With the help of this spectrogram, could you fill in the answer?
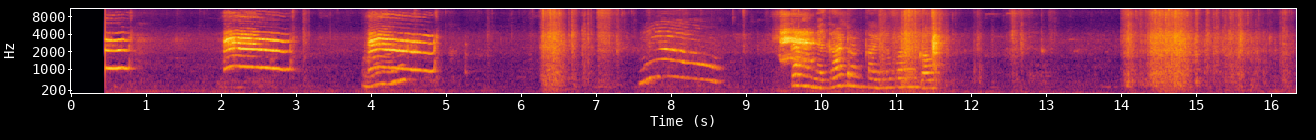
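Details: Domestic cat giving a series of loud, drawn-out meows with strong harmonics, some rising then falling, one wavering and long, spaced a couple of seconds apart, with bursts of noise and a brief human voice between.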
